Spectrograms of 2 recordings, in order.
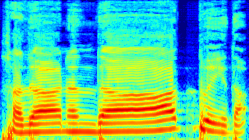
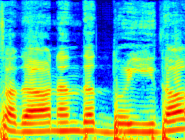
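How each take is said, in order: First: A long vowel comes before 'dvaita'. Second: No long vowel comes before 'dvaita'. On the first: The speaker calls it right. "അവിടെ ദീർഘമുണ്ട്" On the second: The speaker calls it wrong. "സദാനന്ദ ദ്വൈതല്ല"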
